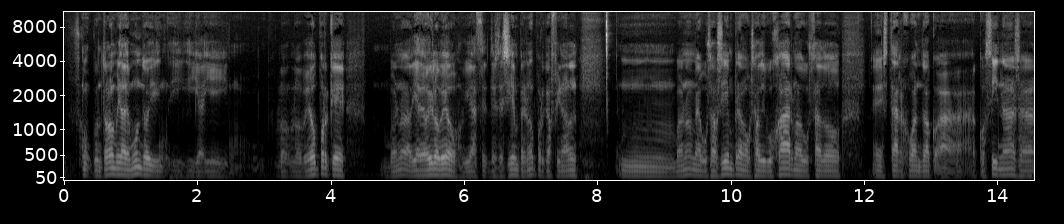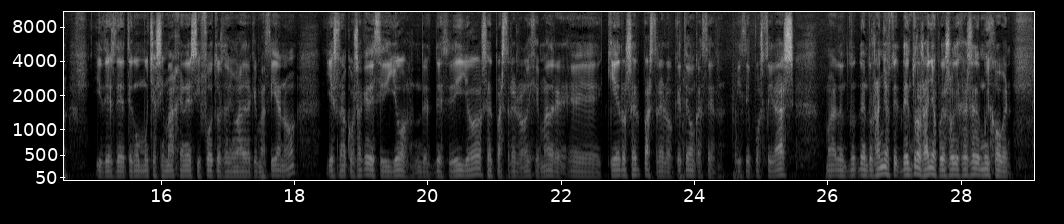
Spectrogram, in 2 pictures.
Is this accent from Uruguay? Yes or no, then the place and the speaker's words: no; Calafell, Catalonia, Spain; yo soy de Calafell, mi padre era de Barcelona y se fue a hacer temporada un verano hace muchos y muchos años, y ahí conocí a mi madre, con lo cual yo nací en Calafell.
